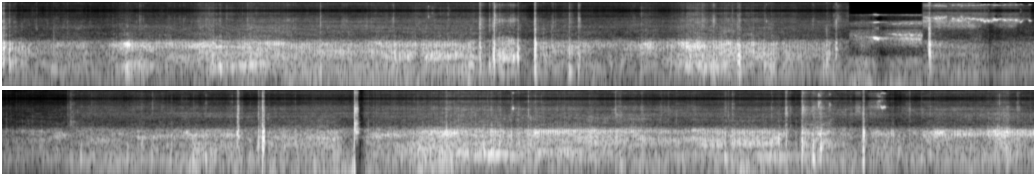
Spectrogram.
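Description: Skateboard wheels rolling over concrete, the rumble swelling and fading as the boards speed up and slow down, with several sharp clacks of boards hitting the ground. About halfway there is a brief high squeal.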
